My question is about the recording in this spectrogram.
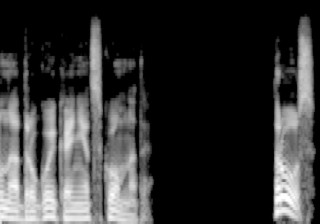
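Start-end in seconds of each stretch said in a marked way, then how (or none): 2.7-3.2 high, loud accusation; angry insult. A narrator's reading. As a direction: fling the word out in anger. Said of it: "бросил ему Флинн, источая гнев". (гневный выкрик)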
